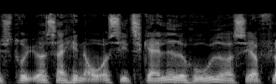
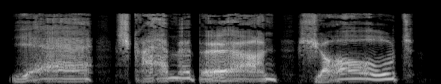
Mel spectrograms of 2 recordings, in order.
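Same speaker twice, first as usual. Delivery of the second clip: piercing, agitated, excited, very high, slow and drawn out; 3 dB louder than usual. A voice from above answers the shouting child; shrill, excited voice. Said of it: "en skinger ophidset stemme".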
